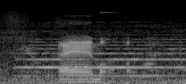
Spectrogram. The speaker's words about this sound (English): Okay, a lot of beeping going on. That wasn't for us though.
